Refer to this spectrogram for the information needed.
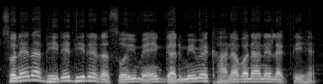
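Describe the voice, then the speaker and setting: Male storyteller with a medium-pitched voice. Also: expressive, normal speed, warm tone. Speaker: narrator. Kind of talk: scripted moral story narration.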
